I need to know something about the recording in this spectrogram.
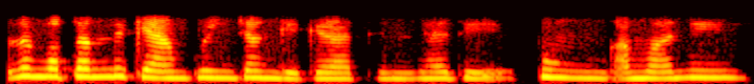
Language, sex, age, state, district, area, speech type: Manipuri, female, 30-45, Manipur, Kangpokpi, urban, conversation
